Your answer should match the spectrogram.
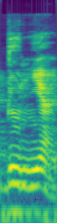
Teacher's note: Untuk kata addunya kita enggak masukkan nun ke ya karena memang ini berada di dalam satu kata ya. Kalau berada di dua kata, maka dimasukkan dengan dengungan ya.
